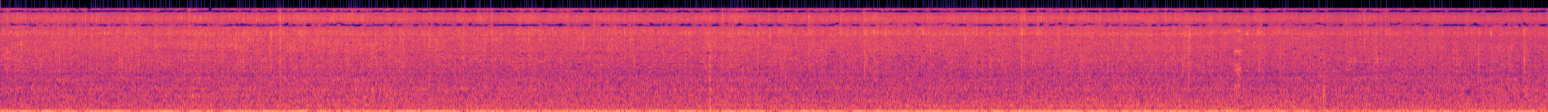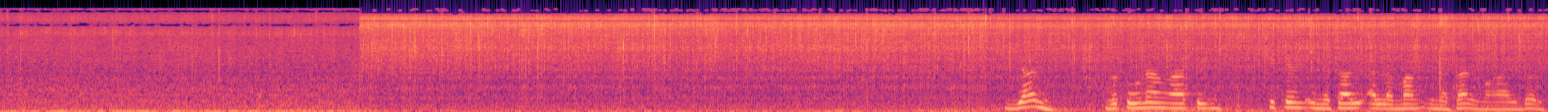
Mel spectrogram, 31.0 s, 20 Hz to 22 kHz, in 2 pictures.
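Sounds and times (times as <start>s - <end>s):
chicken sizzling on grill: 0.0s - 30.9s.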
